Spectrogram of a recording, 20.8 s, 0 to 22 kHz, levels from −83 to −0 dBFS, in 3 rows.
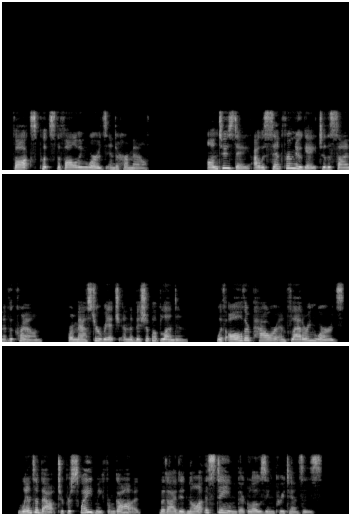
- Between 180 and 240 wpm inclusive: No, average, 145 wpm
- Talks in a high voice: Yes, high, 205 Hz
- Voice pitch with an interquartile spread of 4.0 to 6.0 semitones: No, average, 3.6 semitones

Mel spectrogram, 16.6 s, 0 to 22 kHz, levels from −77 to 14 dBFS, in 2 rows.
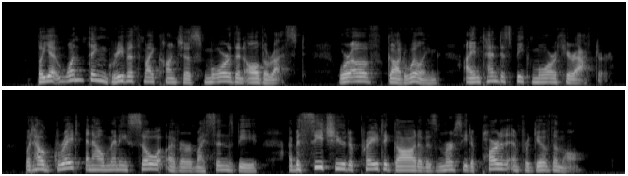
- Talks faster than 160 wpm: Yes, average, 170 wpm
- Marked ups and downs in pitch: No, average, 4.3 semitones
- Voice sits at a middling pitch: Yes, medium, 155 Hz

